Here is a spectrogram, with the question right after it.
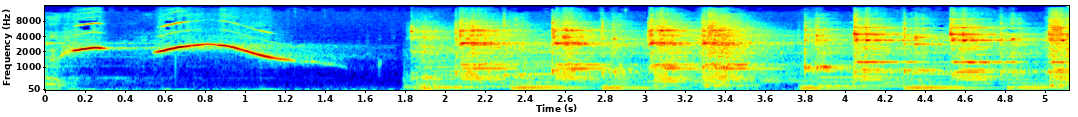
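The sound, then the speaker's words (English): A person whistles a quick two-note tune, clear and fairly loud, sliding up and down in pitch. After a brief pause, upbeat instrumental music starts and carries on. “He pricked his fingers very much, which made poor Simon whistle.”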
